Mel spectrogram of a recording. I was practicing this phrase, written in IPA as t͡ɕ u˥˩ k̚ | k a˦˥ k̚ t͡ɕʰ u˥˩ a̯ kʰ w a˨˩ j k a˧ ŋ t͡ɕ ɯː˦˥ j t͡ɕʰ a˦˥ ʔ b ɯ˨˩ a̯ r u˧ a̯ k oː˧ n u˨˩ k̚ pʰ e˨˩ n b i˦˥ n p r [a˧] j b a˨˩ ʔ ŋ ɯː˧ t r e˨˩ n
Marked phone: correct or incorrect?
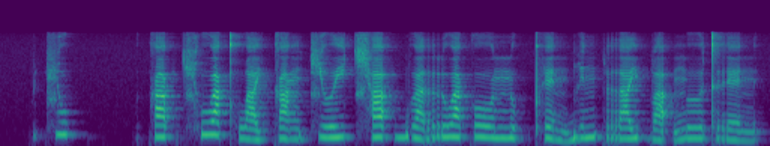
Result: incorrect: a˦˥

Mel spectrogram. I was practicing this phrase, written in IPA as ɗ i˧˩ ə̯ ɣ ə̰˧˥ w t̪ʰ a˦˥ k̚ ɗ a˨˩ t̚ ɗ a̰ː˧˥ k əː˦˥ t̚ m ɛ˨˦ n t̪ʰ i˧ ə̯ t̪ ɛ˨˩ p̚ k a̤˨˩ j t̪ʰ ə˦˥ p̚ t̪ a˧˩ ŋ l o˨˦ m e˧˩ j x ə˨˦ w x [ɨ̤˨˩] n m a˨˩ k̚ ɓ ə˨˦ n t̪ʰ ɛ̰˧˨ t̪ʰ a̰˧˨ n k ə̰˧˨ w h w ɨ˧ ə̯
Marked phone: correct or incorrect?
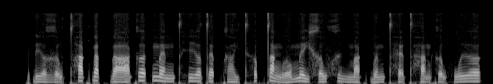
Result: correct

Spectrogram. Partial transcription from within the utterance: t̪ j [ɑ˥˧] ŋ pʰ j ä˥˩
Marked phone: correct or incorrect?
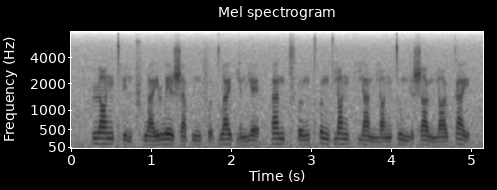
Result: correct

